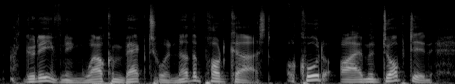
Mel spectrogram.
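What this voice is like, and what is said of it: Put-on golden radio announcer voice. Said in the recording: “I don't have that exact golden radio voice, as in ... I can't talk like that the whole time. It actually is not very comfortable”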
